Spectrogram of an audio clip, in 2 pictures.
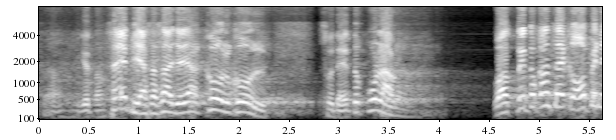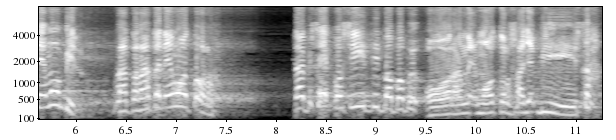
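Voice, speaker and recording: A man telling a motivational story to a seminar audience, animated, laughing often and acting out the dialogue. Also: high voice, fairly quick. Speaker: guest speaker at a business seminar. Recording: long reverb from a hall.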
